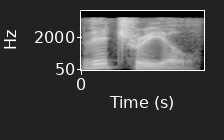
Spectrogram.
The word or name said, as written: vitriol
